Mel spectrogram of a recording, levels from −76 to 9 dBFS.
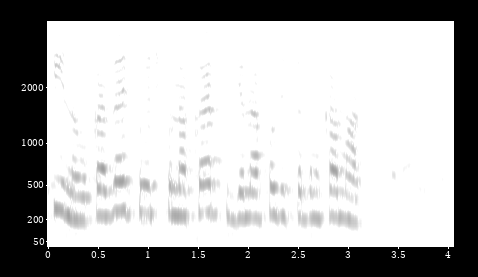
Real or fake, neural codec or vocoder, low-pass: real; none; 3.6 kHz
